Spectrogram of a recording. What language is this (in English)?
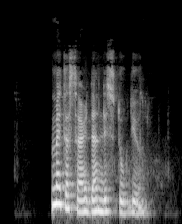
Maltese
